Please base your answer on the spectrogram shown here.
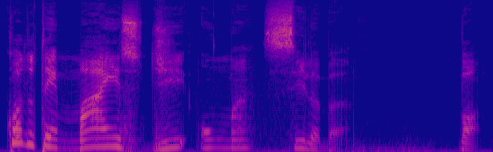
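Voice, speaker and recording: A Brazilian man teaching English grammar to students, patient and checking in often with short questions, spelling out letters slowly. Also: high voice, big pitch swings, a bit bright. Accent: Brazilian Portuguese. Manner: spells out letters slowly, stressing key words. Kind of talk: explaining grammar rules to students.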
